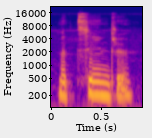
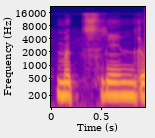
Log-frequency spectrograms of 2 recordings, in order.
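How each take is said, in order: First: मत्स्येंद्र read as mat-sen-dra, no y; मत्स्येंद्र with plain "se" in the middle; misspelt form. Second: मत्स्येंद्र said mat-syen-dra, y sounded; मत्स्येंद्र with "sye" in the middle; correct form. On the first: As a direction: drop the Y glide in मत्स्येंद्र. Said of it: "मत्स्येंद्र होता है". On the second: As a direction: put a clear Y glide after the S in मत्स्येंद्र. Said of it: "होता है". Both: Shown as a demonstration.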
